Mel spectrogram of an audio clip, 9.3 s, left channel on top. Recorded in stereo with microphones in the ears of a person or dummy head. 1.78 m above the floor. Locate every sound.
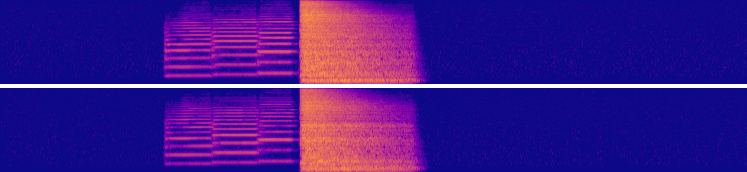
2.0 s a trumpet: 35° left (ahead or behind), 1.6 m
3.7 s a door slam: 25° left (ahead or behind), 1.9 m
